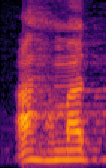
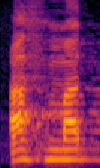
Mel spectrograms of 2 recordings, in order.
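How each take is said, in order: No difference in how they are said.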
